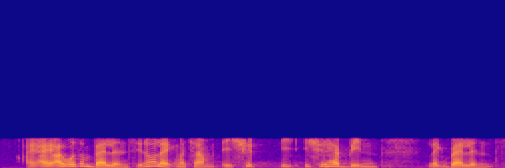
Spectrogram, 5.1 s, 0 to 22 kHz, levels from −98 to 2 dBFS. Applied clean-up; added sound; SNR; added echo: none; none; none; none.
